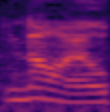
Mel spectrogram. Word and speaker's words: Niall: Is it Niall? Is that the way you pronounce it? Yeah, Niall, but he's put Neil in brackets.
